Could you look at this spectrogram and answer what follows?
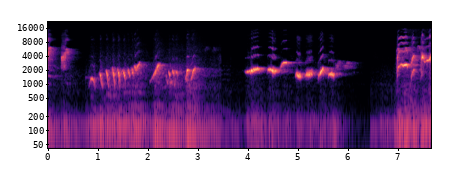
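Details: White-rumped shama, used as a tutor recording, singing a varied full song: a fast rattled series of rising notes, then clear whistled phrases, and a burst of high chirps at the end, over a steady low hum.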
